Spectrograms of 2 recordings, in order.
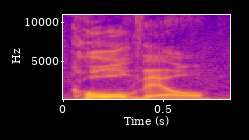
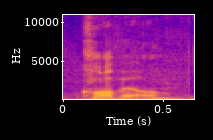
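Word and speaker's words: Colville: says Callville and nine times out of 10 it's Coleville. And I love it cuz when did co become coal? I thought that was coville. Callville. Callville Washington. Yeah. But I love when people say it wrong.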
